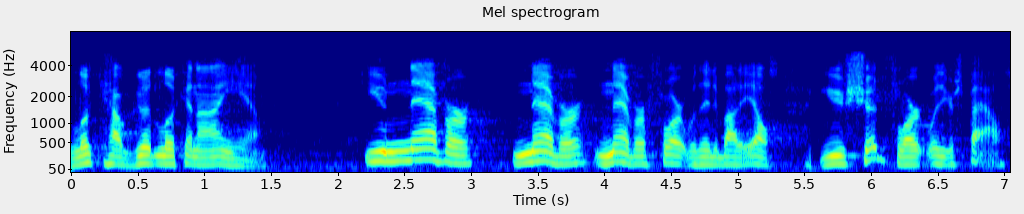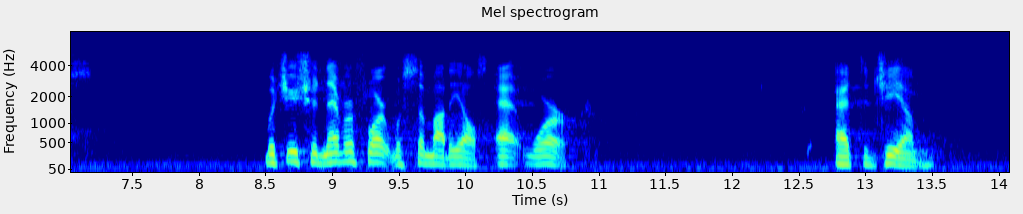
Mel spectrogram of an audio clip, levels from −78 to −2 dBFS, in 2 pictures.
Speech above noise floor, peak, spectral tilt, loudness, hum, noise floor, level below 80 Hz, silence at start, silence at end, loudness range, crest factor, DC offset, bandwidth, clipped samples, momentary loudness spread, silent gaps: 30 dB; -22 dBFS; -5.5 dB/octave; -39 LUFS; none; -68 dBFS; -68 dBFS; 0 s; 0.55 s; 7 LU; 18 dB; under 0.1%; 5.2 kHz; under 0.1%; 11 LU; none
